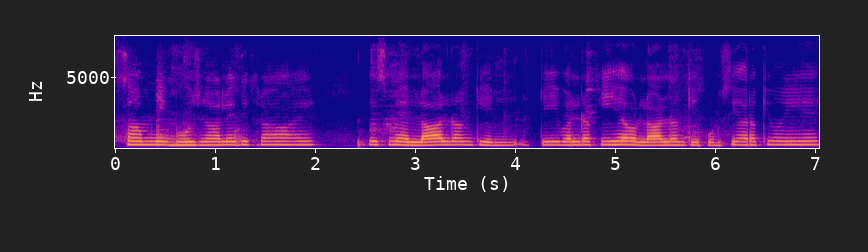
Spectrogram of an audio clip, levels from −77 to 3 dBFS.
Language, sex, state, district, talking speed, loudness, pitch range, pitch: Hindi, female, Bihar, Purnia, 205 wpm, -16 LUFS, 230-245 Hz, 235 Hz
